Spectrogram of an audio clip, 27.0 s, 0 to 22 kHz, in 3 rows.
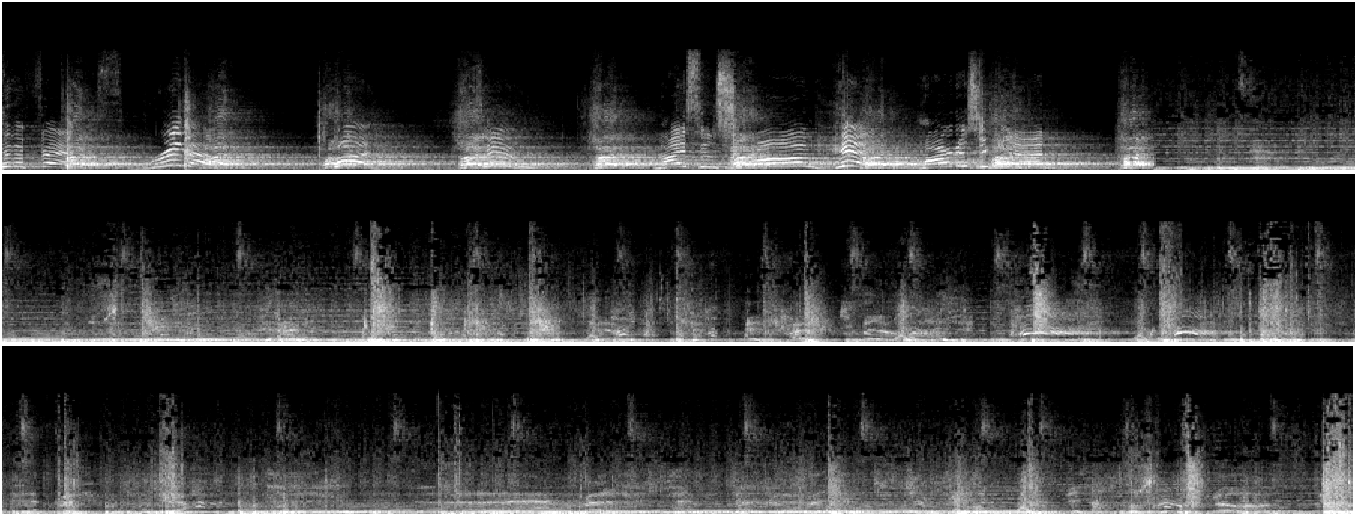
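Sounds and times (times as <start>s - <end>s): background music: 0.0s - 27.0s.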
